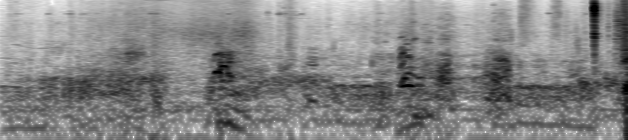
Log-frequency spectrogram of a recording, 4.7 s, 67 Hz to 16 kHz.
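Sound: alghoul monsters snarling in The Witcher 3 video game

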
